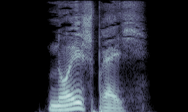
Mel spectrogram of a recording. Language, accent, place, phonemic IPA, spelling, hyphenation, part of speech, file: German, Germany, Berlin, /ˈnɔɪ̯ʃpʁɛç/, Neusprech, Neu‧sprech, noun / proper noun, De-Neusprech.ogg
- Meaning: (noun) newspeak (use of ambiguous or euphemistic words in order to deceive the listener); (proper noun) Newspeak (fictional language)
